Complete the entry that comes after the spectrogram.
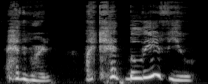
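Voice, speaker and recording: Man putting on a high, overwrought teenage girl. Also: big pitch swings, a little slow, darkish tone, breathy edge, no room sound, heavily acted. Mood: tearful. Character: tearful, dramatic, accusing teenage girl.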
